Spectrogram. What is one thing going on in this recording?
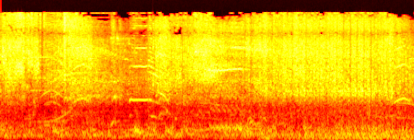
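Rapid game blasts and hits crackle and boom.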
